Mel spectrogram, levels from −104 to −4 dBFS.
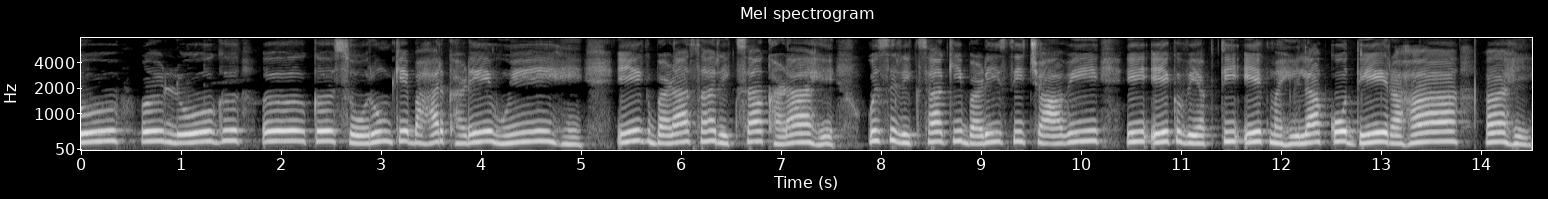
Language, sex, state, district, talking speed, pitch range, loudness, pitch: Hindi, female, Maharashtra, Pune, 130 wpm, 220-260 Hz, -25 LUFS, 245 Hz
